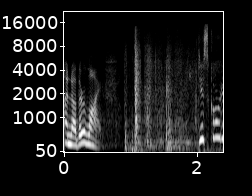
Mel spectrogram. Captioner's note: tires thudding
